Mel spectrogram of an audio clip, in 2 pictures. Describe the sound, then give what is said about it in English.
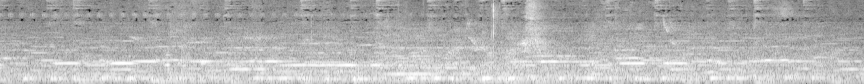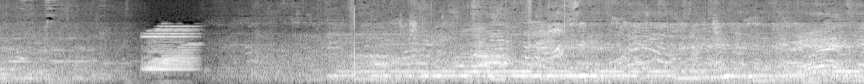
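Steady crowd ambience at Disneyland, in Frontierland next to Big Thunder Mountain Railroad: a dense hubbub of many overlapping voices and background bustle, broken briefly by a short lull with a squeaky, high-pitched sound before the chatter resumes. “Next to Big Thunder Mountain Railroad in Frontierland right now.”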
